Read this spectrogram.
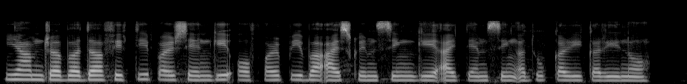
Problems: none marked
